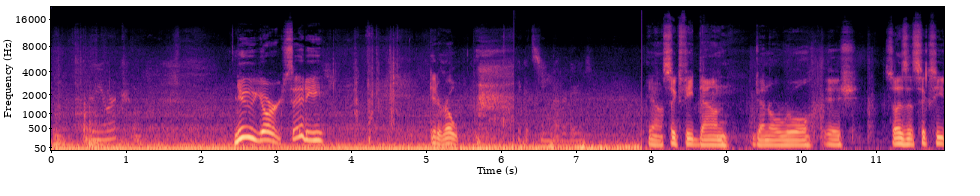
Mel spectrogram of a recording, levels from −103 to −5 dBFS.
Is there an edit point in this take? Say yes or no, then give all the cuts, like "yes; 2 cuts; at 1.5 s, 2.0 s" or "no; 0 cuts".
yes; 2 cuts; at 6.2 s, 7.8 s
